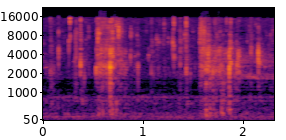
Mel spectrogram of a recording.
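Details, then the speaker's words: Marina breeder box air-lift, air pump drawing water, lid off, sponge stuffed in the outlet to muffle it: loud cyclical sucking with irregular watery gurgles and splashy pops; noisy air-lift, muffling unsuccessful. "It's kind of like a sucking sound, and it's very loud. I'll just take the lid off just so that you guys can hear it."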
